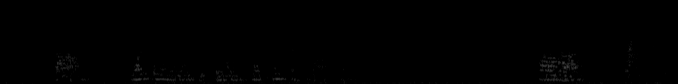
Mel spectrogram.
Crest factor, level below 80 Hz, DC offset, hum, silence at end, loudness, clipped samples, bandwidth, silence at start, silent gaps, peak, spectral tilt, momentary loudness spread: 20 dB; -78 dBFS; under 0.1%; none; 0 s; -65 LUFS; under 0.1%; over 20 kHz; 0 s; none; -46 dBFS; -4 dB/octave; 8 LU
